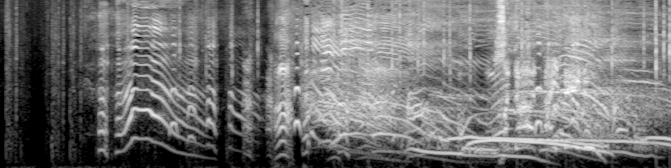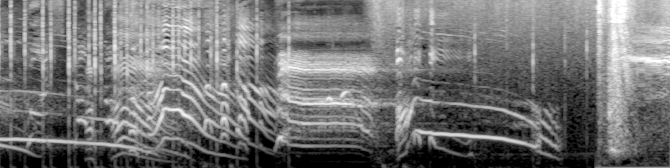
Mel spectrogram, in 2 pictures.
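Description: Fireworks whistle with falling tones and pop overhead.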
